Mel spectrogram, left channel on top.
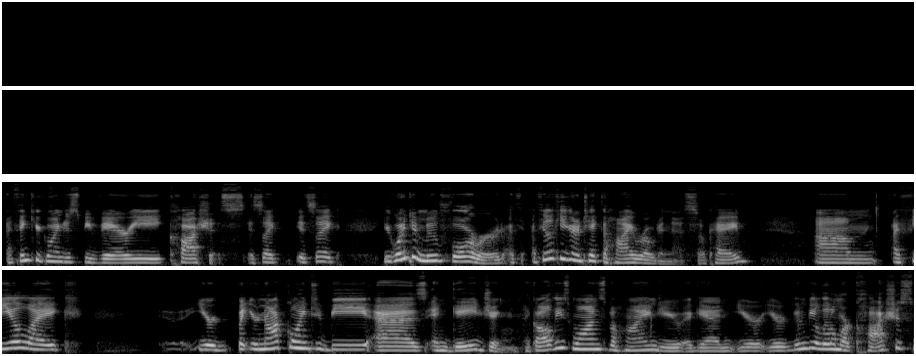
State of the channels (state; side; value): silent; left; digital silence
